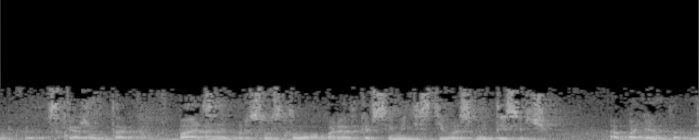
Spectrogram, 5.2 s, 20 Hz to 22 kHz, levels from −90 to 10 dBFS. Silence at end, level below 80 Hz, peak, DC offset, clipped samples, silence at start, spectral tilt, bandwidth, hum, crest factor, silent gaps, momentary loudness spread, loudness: 0 s; -46 dBFS; -2 dBFS; under 0.1%; under 0.1%; 0 s; -4 dB/octave; 8.8 kHz; none; 16 dB; none; 5 LU; -19 LUFS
